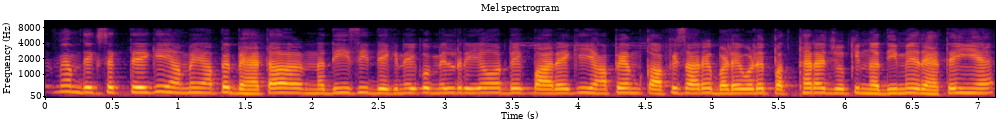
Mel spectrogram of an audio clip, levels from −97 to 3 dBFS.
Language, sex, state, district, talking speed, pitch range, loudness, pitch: Hindi, male, Uttarakhand, Uttarkashi, 335 wpm, 185-205 Hz, -15 LUFS, 195 Hz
